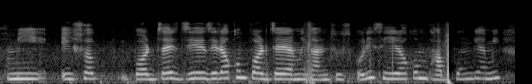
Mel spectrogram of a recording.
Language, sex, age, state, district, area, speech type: Bengali, female, 18-30, West Bengal, Howrah, urban, spontaneous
